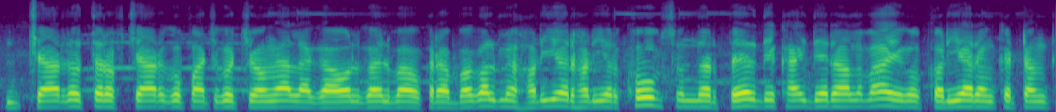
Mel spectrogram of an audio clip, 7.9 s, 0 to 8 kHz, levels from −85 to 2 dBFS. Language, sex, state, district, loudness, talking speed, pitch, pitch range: Bhojpuri, male, Bihar, Saran, -14 LUFS, 205 wpm, 160 Hz, 155-170 Hz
